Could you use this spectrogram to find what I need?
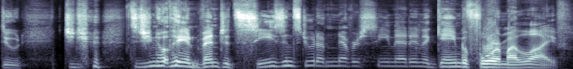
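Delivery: very loud, high, hyped-up gushing yell. Streamer thanking viewers and reading chat, loud and hyped. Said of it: "This is my voice being loud".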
